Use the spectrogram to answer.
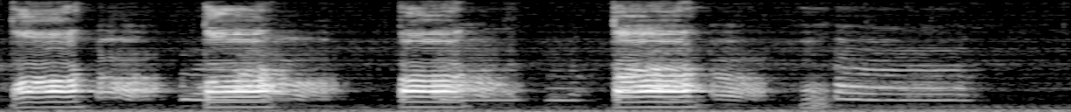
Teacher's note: জিহ্বার আগাটা উপরে দাঁতের গোড়া থেকে পেট পর্যন্ত, এই গোড়া থেকে পেট পর্যন্ত ভিতরে লাগবে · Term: মোটা ত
